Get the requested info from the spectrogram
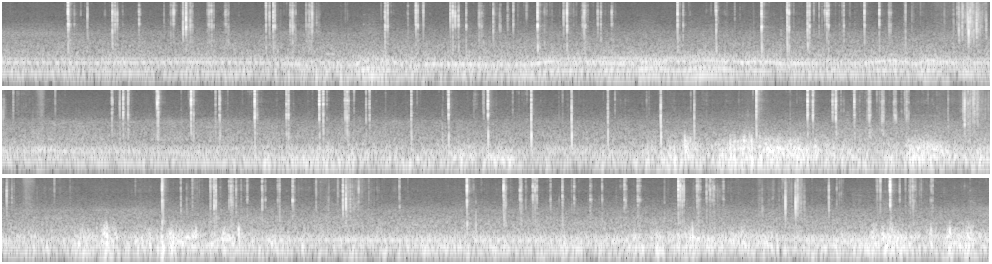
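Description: Antler pressure flaker pushing small flakes off the edge of an agatized coral Clovis point held in a leather pad: a long series of sharp, irregular clicks as flakes pop off, with some softer scraping and rustling of the hands and pad in between.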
